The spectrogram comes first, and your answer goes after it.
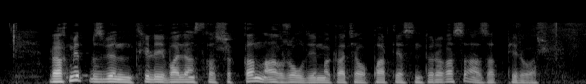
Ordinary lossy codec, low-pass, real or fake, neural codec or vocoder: MP3, 32 kbps; 7.2 kHz; real; none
